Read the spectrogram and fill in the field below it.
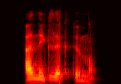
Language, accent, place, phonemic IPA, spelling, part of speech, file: French, France, Lyon, /a.nɛɡ.zak.tə.mɑ̃/, anexactement, adverb, LL-Q150 (fra)-anexactement.wav
- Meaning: In an anexact manner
